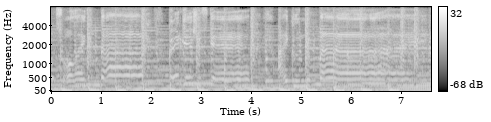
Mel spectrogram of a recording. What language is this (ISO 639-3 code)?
kaz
